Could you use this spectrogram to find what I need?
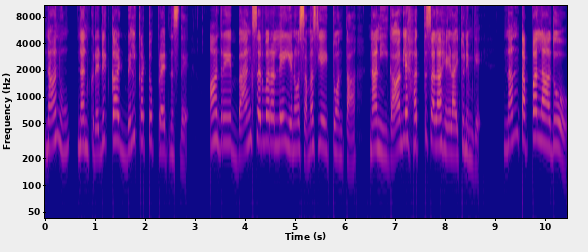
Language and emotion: Kannada, angry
